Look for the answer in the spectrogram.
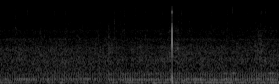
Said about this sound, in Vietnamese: Trời thì bắt đầu mưa.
